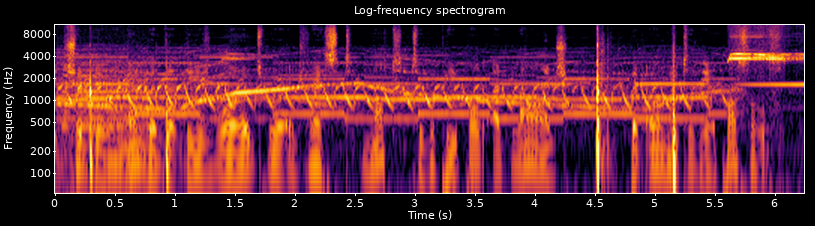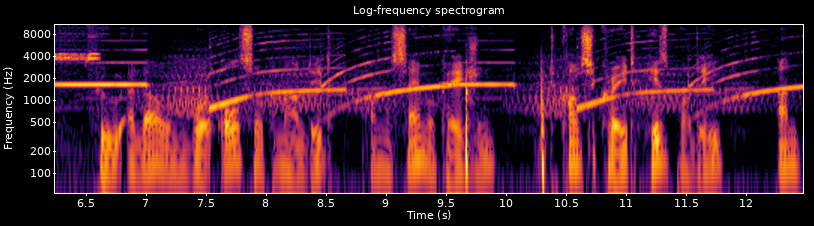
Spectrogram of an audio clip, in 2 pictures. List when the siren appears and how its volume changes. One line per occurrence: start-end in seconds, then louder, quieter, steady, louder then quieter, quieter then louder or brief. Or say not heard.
0.0-12.4 quieter.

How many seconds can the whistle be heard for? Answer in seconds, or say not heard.
4 s.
